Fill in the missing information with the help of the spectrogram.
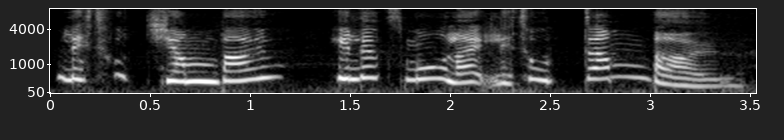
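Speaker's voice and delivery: mocking elephant voice. A narrator's reading. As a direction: taunt him like a snooty elephant. Elephant mocks Dumbo.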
